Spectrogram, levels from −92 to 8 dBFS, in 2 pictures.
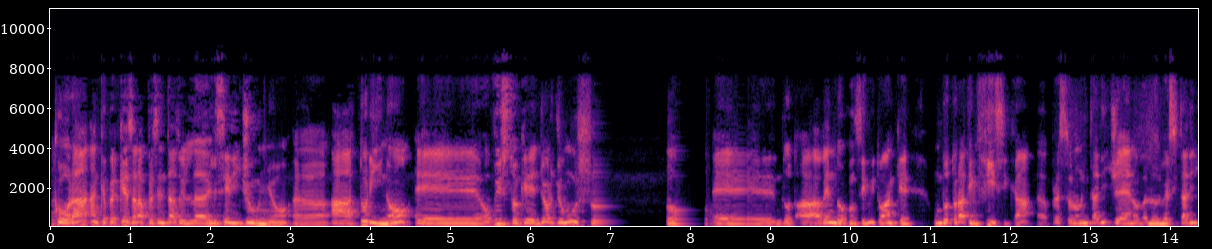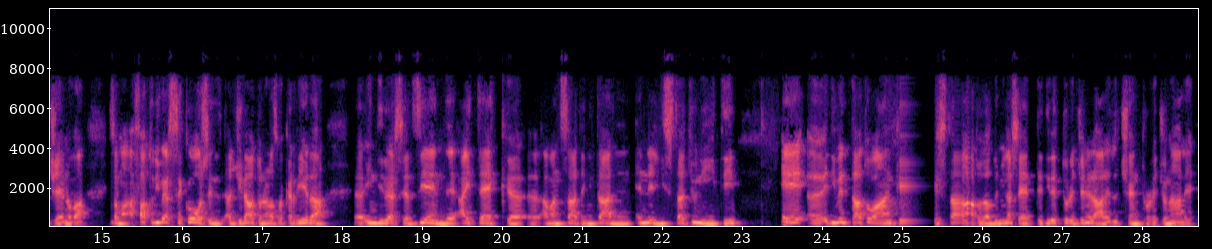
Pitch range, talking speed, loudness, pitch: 120-155 Hz, 155 wpm, -22 LUFS, 125 Hz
